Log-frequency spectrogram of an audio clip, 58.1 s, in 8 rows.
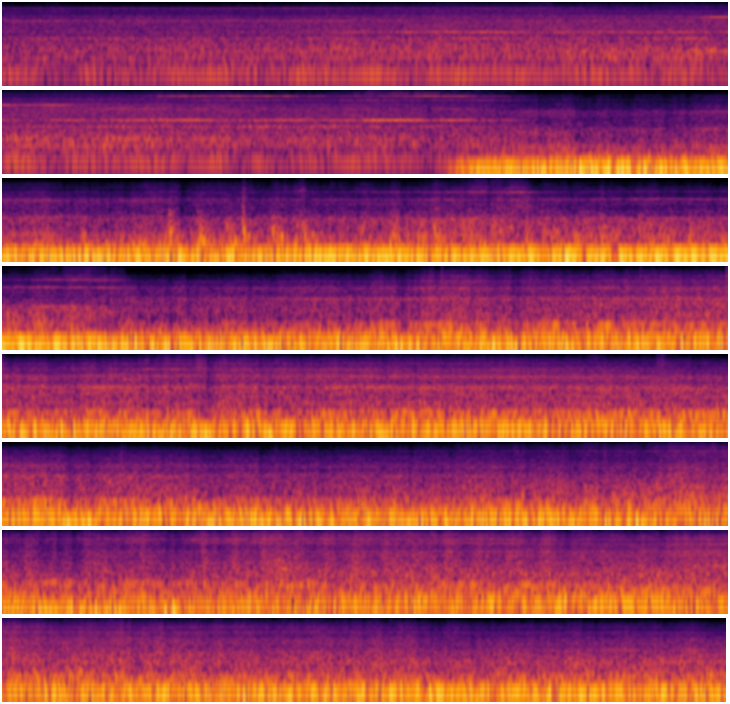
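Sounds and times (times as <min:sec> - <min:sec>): diesel locomotive engines droning: 0:00.0 - 0:58.0
train wheels rolling over rails: 0:11.7 - 0:20.7.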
